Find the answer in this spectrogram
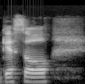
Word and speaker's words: Gisel: blessed to have brian gissell an easy way to remember how to pronounce his last name he said rhymes with whistle we love that in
